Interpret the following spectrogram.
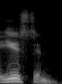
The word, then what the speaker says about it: Houston: born in Houston and that's how you say it Houston say Houston Texas there's no it's not there's no h it's it's Houston it's like you go but it's not a h sound it's Houston Houston Texas welcome back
